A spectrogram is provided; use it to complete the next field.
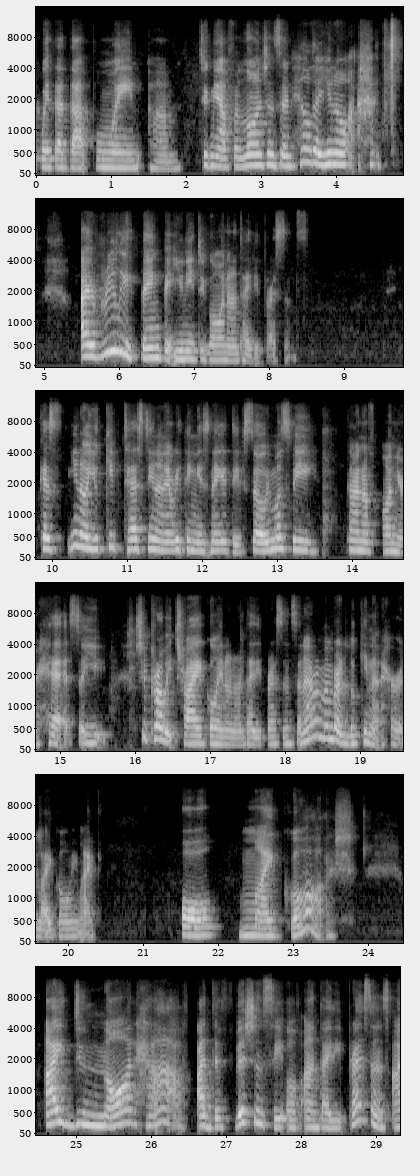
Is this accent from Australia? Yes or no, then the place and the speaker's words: no; Puerto Rico; I was born and raised in Puerto Rico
